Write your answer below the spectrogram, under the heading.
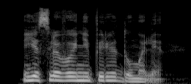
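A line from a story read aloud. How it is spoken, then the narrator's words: Gloomy. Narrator (Russian): мрачно сказал Биркхир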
